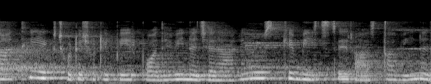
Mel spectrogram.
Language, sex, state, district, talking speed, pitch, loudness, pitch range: Hindi, female, Delhi, New Delhi, 250 wpm, 230 Hz, -17 LUFS, 220-255 Hz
